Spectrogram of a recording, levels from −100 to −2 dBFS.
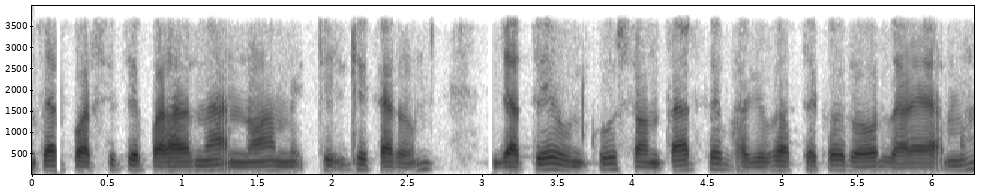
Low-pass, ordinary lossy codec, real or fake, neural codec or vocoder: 3.6 kHz; none; real; none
